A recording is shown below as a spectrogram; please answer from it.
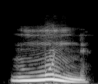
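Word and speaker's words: moun: Mun, mun. Aqui você vai encontrar a primeira palavra que talvez traga alguma confusão. Note que o N no final ele é pronunciável. É diferente do português.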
